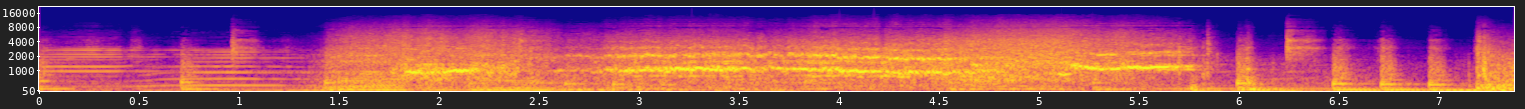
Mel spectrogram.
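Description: Loud, sustained tire squeal from a car skidding in a Telugu action film scene, a long screeching slide lasting several seconds, framed by sharp impacts and dramatic score, with no speech.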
